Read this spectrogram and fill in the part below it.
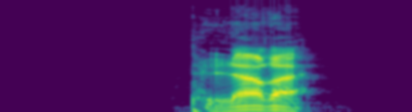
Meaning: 1. an unappetizing or disgusting liquid, often said pejoratively of a drink 2. clothes
- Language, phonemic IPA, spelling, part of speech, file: German, /ˈplœʁə/, Plörre, noun, De-Plörre.ogg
